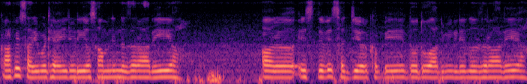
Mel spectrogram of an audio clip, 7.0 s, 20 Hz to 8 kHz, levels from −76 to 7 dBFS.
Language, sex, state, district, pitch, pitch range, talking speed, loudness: Punjabi, female, Punjab, Kapurthala, 185 Hz, 180-185 Hz, 205 wpm, -16 LUFS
